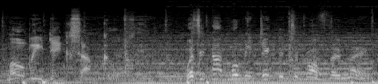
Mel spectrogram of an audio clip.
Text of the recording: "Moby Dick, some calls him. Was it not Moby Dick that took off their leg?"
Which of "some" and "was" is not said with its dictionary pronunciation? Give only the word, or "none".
none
